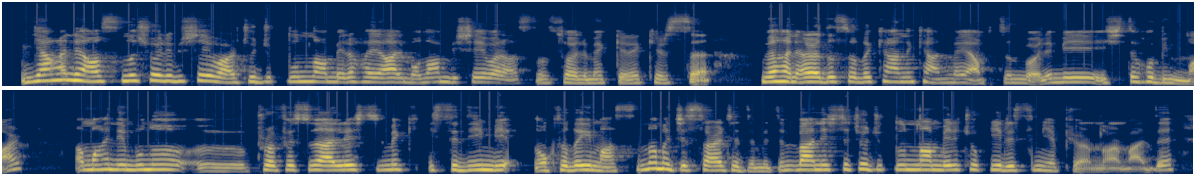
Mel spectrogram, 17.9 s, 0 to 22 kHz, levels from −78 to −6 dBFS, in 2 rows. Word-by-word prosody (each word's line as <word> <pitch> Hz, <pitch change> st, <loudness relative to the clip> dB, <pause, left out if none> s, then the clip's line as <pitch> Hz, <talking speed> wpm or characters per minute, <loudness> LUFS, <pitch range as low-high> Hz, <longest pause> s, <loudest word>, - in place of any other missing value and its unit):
Yani, 275 Hz, +5 st, +5 dB
aslında 240 Hz, +3 st, +2 dB
şöyle 260 Hz, -2 st, +2 dB
bir -, -, -1 dB
şey 260 Hz, 0 st, +1 dB
var. 195 Hz, -2 st, +1 dB
Çocukluğumdan 220 Hz, +1 st, -3 dB
beri 210 Hz, -, -2 dB
hayalim 210 Hz, -2 st, 0 dB
olan 210 Hz, +4 st, -4 dB
bir -, -, -5 dB
şey 210 Hz, 0 st, -4 dB
var 190 Hz, -, -1 dB
aslında 155 Hz, +1 st, -8 dB
söylemek 170 Hz, 0 st, -4 dB
gerekirse. 170 Hz, 0 st, -4 dB, 0.4 s
Ve, 230 Hz, -, +6 dB
hani, 225 Hz, -4 st, +5 dB
arada 220 Hz, 0 st, +5 dB
sırada 215 Hz, -1 st, -2 dB
kendi 220 Hz, -1 st, -3 dB
kendime 180 Hz, -2 st, -6 dB
yaptığım, 175 Hz, -1 st, -5 dB
böyle, 195 Hz, +3 st, -3 dB
bir, 210 Hz, 0 st, +1 dB
işte, 225 Hz, +5 st, -3 dB
hobim 175 Hz, -10 st, -2 dB
var. 255 Hz, +4 st, -2 dB, 0.4 s
Ama, 225 Hz, +3 st, +1 dB
hani, 230 Hz, -2 st, +2 dB
bunu, 230 Hz, 0 st, +2 dB
ııı, 155 Hz, -1 st, -7 dB
profesyonelleştirmek 215 Hz, +1 st, +2 dB
istediğim 210 Hz, +1 st, +1 dB
bir 215 Hz, -, +2 dB, 0.2 s
noktadayım 205 Hz, +3 st, +3 dB
aslında 175 Hz, +9 st, -1 dB
ama 265 Hz, -3 st, +5 dB
cesaret 205 Hz, -1 st, +1 dB
edemedim. 170 Hz, +2 st, -4 dB
Ben, 220 Hz, 0 st, +6 dB
işte, 225 Hz, +1 st, -1 dB
çocukluğumdan 225 Hz, -2 st, +1 dB
beri 215 Hz, +1 st, +2 dB
çok 225 Hz, 0 st, -5 dB
iyi 220 Hz, -1 st, +2 dB
resim 200 Hz, +2 st, -2 dB
yapıyorum 180 Hz, -2 st, -8 dB
normalde. 220 Hz, -, -6 dB
215 Hz, 165 wpm, -22 LUFS, 195-225 Hz, 0.4 s, Ve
